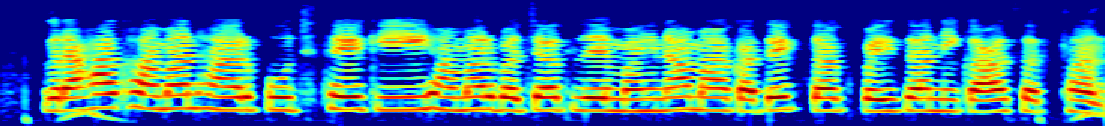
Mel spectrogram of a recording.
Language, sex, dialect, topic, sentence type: Chhattisgarhi, female, Eastern, banking, question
